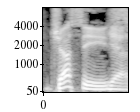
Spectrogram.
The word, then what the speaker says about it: Jussie: Jussie Smollett, who is just he was arraigned in a Chicago court for his fake hate crime incident.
